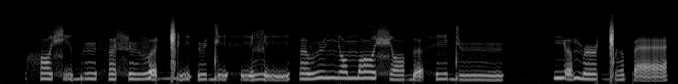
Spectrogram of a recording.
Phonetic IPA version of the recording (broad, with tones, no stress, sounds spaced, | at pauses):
h ɔ˨ ɕ ḭ˨ b ʉː˨ h ə˨ ɬ ʉ˨ v ə̰˦ ɡ͡ǁ ḭ˦˨ ʔ ʉ˨ d ḭ˦ h ḭ˦˨ ɮ ḭ˦ | ə˨ v ʉ˦ ɲ ɔ˦ m ɔː˦ ɕ ɔ˨ ɠ ə̰˨ h i˦ d ʉː˨ | j ə̰˦ m ə˞˨ ɡ͡ǁ ə˨ p æ̰˨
